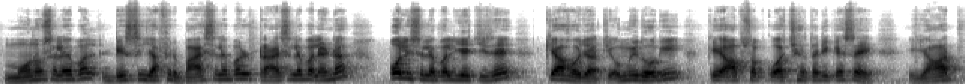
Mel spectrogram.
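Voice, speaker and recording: A man teaching an online English grammar lesson, repeating words slowly and asking rhetorical questions. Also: fairly high pitch. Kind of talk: classroom lesson explaining grammar.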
